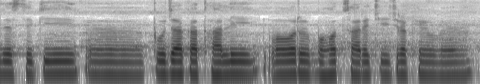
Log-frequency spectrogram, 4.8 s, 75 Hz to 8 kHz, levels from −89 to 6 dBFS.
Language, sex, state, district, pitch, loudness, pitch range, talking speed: Angika, male, Bihar, Begusarai, 130 Hz, -19 LUFS, 130-135 Hz, 160 wpm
